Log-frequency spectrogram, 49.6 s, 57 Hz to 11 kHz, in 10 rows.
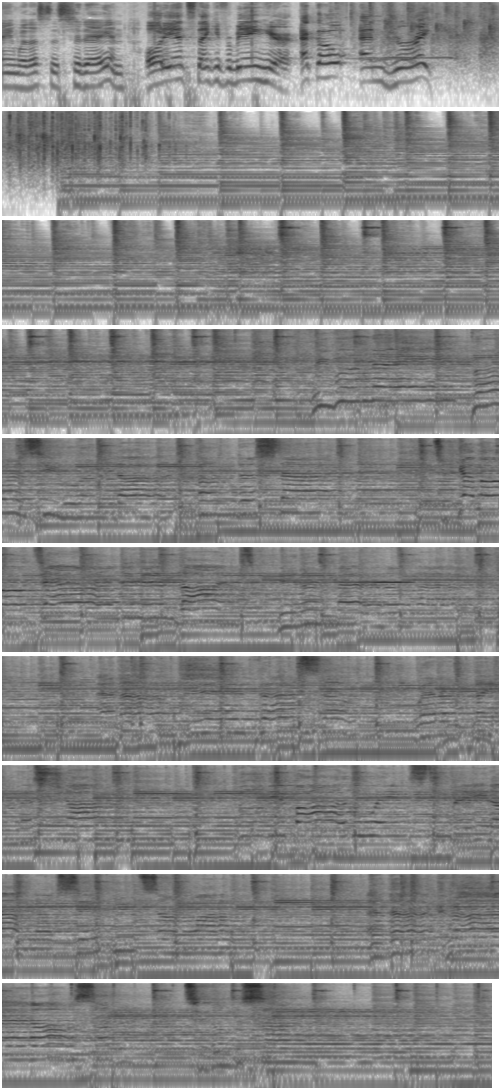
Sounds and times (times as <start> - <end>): Music: 3.6 - 49.6.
